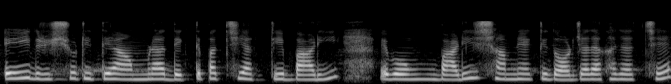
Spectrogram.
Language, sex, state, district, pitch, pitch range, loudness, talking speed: Bengali, female, West Bengal, Malda, 245 Hz, 235-260 Hz, -22 LUFS, 125 wpm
